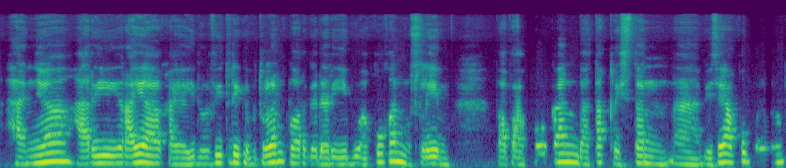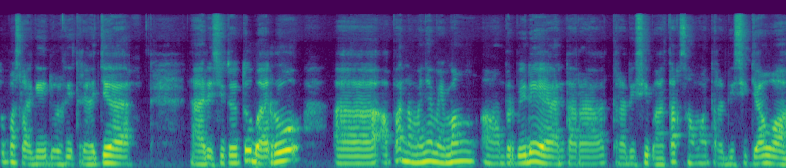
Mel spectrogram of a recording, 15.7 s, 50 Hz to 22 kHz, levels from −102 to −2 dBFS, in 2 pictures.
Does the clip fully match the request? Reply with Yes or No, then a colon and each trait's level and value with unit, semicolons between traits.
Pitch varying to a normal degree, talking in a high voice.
No: average, 3.2 semitones; medium, 165 Hz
